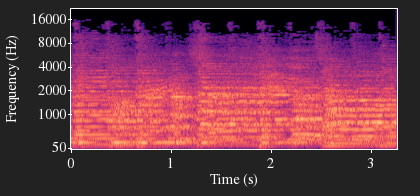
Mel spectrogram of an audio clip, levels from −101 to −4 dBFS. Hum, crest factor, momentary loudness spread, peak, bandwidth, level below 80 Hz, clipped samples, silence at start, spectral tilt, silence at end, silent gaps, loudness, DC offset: none; 12 dB; 2 LU; -10 dBFS; 16 kHz; -66 dBFS; under 0.1%; 0 s; -4.5 dB/octave; 0 s; none; -22 LUFS; under 0.1%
